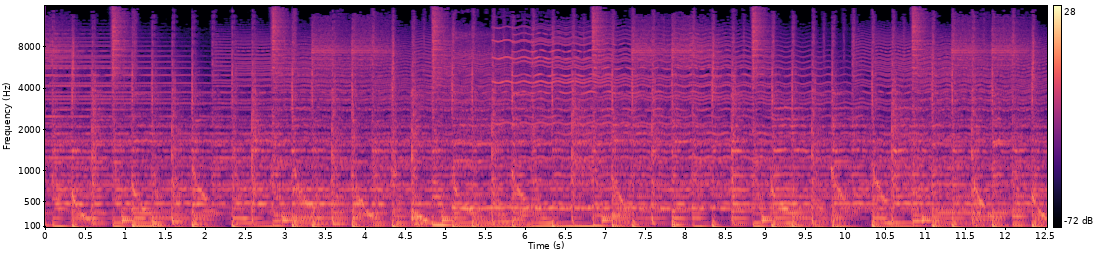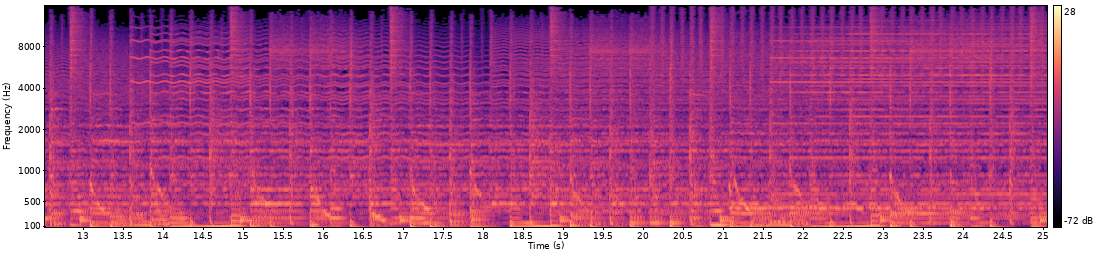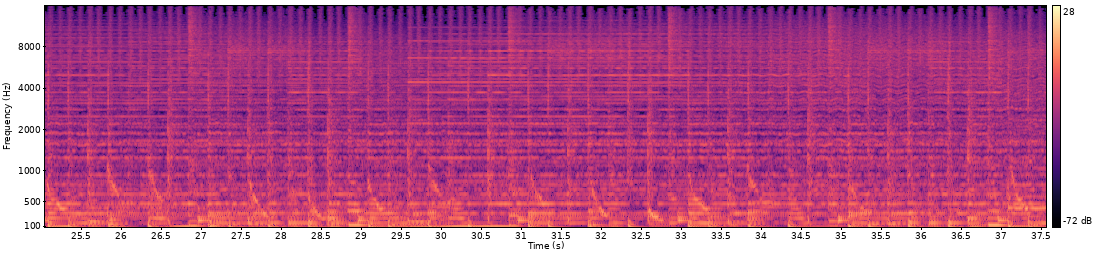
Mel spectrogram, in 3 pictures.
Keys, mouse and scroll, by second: 11.5 right click, 21.9 click, 31.3 shift+click, 32.5 ctrl+t, 33.4 shift+click.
